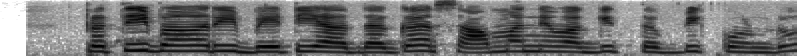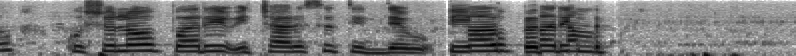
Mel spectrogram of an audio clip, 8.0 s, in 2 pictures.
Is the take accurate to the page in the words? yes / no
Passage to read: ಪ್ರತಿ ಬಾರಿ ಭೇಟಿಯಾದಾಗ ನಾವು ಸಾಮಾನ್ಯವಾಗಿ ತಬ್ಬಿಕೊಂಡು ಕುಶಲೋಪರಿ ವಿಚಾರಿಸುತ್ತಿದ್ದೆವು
no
